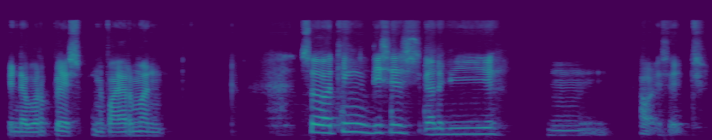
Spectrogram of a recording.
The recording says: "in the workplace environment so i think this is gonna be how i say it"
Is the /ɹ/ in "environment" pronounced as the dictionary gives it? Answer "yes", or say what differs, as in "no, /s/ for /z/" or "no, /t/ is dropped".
no, /ɹ/ is dropped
